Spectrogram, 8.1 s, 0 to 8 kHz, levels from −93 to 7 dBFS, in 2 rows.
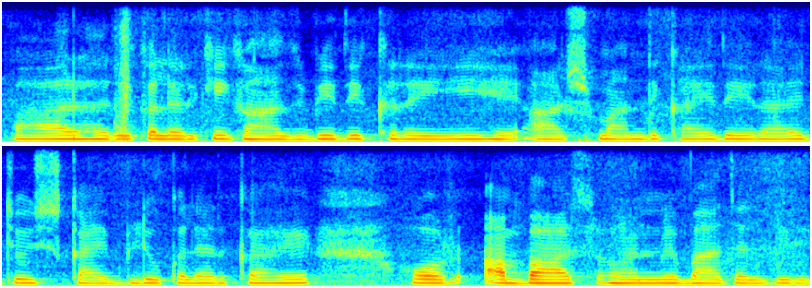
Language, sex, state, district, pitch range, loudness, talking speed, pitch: Hindi, female, Uttar Pradesh, Varanasi, 195-205 Hz, -20 LUFS, 200 wpm, 195 Hz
